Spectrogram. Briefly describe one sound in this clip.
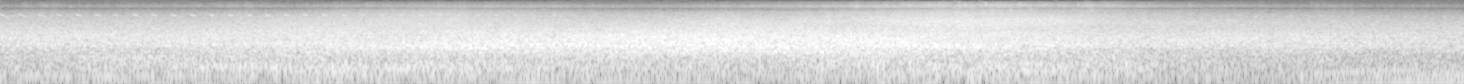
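A car drives past on a wet road and fades away.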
